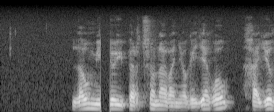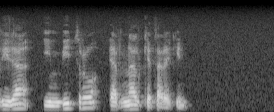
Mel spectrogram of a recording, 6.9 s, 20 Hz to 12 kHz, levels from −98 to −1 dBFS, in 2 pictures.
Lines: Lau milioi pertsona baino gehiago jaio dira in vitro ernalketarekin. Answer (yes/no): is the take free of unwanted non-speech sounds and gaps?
no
